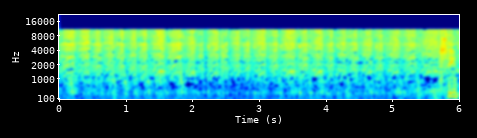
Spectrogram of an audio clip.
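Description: LEGO Mindstorms EV3 robot's geared motors whirring as it drives and steers along the edge of a line, a steady rasping run.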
